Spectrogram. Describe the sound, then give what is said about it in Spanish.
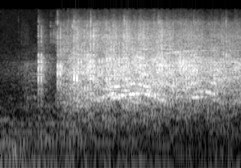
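A group of people claps together after a musician's variations are played, starting with a few scattered claps and quickly swelling into steady, dense applause that holds at an even loudness without any voices. The applause is in summer in Sayago, with a window open. “Tengo la ventana abierta mientras aplaudimos, porque es verano, hemos decidido que es verano con un sol amarillo en Sayago.”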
